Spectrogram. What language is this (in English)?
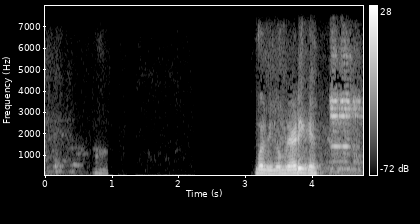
Gujarati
